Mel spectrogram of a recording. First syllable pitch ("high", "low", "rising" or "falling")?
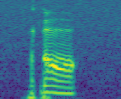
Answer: low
